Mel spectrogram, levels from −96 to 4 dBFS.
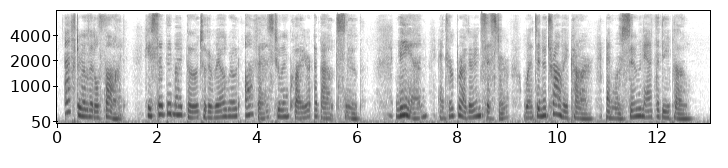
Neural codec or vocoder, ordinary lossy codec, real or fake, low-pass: codec, 44.1 kHz, 3.4 kbps, Pupu-Codec; AAC, 32 kbps; fake; 7.2 kHz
